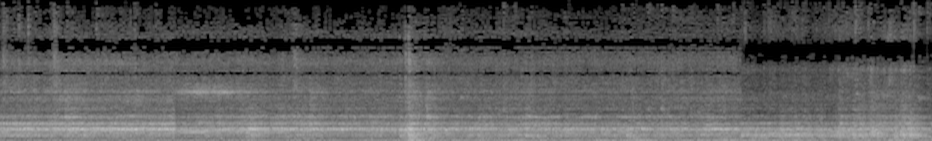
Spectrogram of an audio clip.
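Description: Running noise heard inside the carriage of a limited express train at speed: a steady rumble of wheels on rail with a faint hum, and a single knock about four seconds in.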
